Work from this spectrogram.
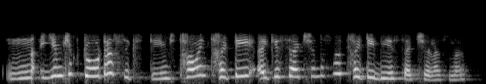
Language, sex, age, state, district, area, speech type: Kashmiri, female, 18-30, Jammu and Kashmir, Shopian, urban, conversation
